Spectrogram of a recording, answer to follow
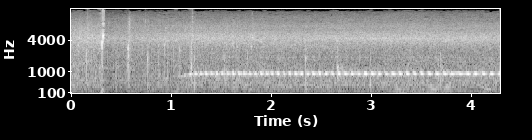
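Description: A single sharp click, then about a second in a steady, rapidly pulsing trill at one pitch begins and holds on. A constant high hiss of forest background runs underneath.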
